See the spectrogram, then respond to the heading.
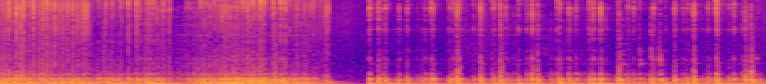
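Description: Long fake press-on nails scratch and tap the hollow metal mesh grille of a bare pink condenser microphone, producing a dense, boomy, low-heavy rustle that fades to near silence after about three and a half seconds. The sound then resumes as a quick series of sharper taps and scrapes as the nails move onto the painted mic body.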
